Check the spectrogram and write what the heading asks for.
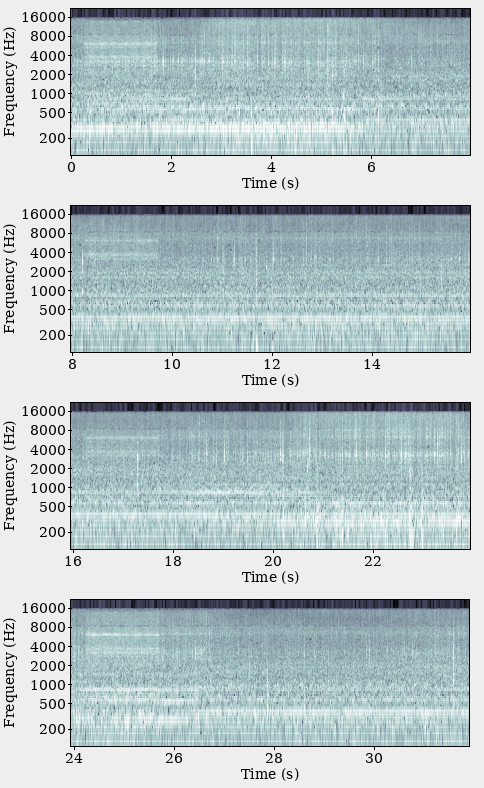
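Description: Bay-Lynx volumetric concrete mixer running while it mixes dry concrete: a steady engine and machinery drone with a gritty churning noise. The drone steps up in pitch about six seconds in, and a higher hiss comes and goes about every eight seconds.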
